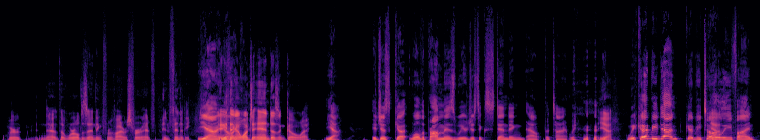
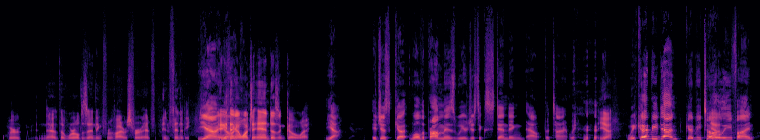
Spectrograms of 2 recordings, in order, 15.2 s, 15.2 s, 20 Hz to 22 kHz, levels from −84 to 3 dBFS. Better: first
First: none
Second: thin; very; fading below 600 Hz

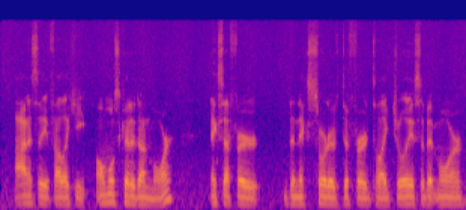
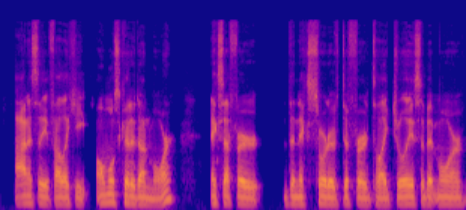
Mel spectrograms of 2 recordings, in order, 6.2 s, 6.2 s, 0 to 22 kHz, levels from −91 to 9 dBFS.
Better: second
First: hiss; faint; throughout; 20 dB below the speech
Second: none

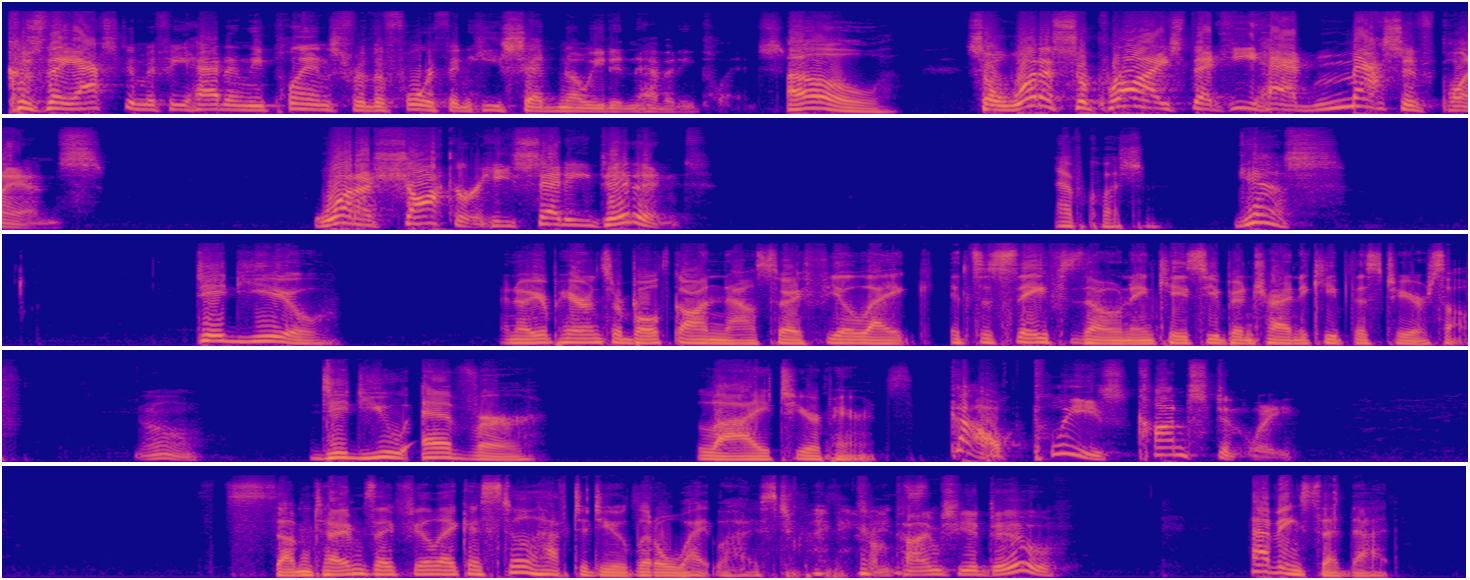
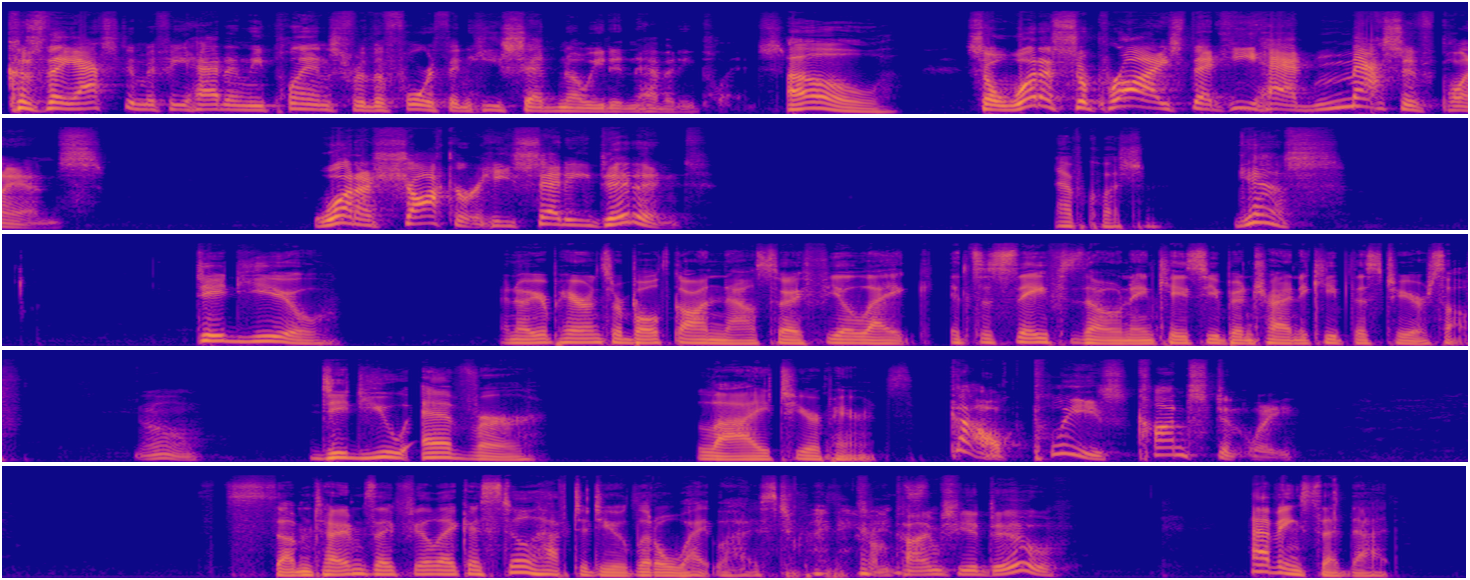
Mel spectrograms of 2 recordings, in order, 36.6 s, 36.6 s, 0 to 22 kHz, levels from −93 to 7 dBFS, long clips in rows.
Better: second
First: distortion; slight; 4% of the sound clipped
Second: none

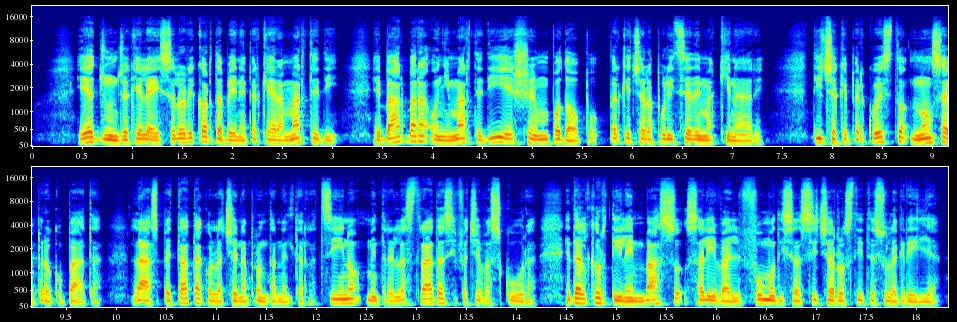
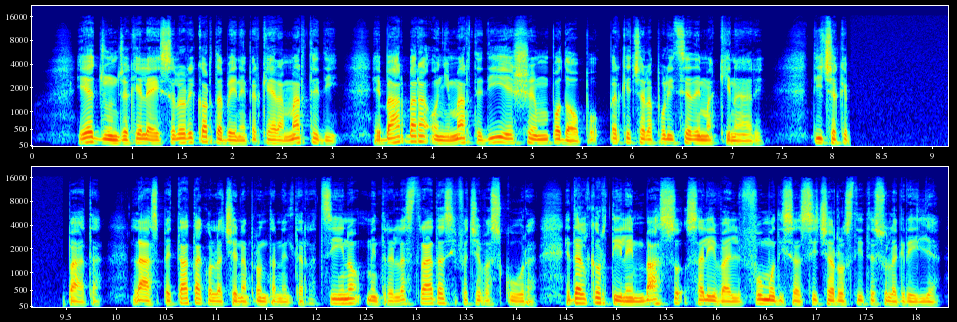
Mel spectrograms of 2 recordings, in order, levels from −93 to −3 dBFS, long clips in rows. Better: first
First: none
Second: audio cutting out; at 8 s for 1.5 s

